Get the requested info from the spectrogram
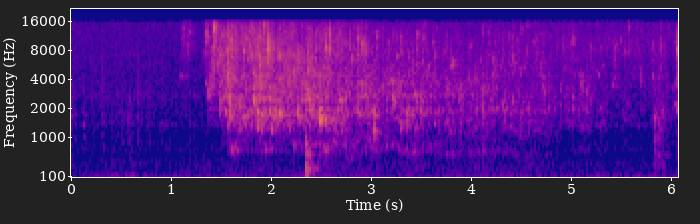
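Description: Water poured from a dehumidifier's plastic water tank into a glass measuring jug, starting a little over a second in, strongest early and tapering off towards the end, with a single click partway through.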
